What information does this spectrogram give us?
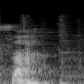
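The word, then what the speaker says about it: ça: dibaca S fas GL Kalau sa itu artinya itu tapi informal ini harusnya Sela kalau dalam tulisan Ca dalam pengucapan dia kita singkat sah kemudian e kalau fasat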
